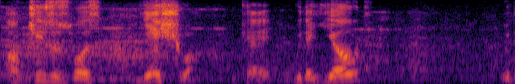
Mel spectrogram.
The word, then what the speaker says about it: Yeshua: here and then the final gather letter i yin it looks like a y with um and long a at the end so this reads yeshua okay that was the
